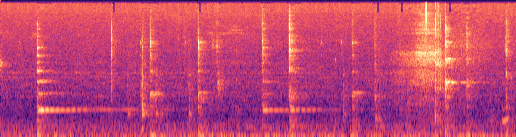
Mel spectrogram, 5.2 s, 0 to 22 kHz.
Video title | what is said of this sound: Yamaha FG445 Spring tune-up | by tapping, you should be able to hear that teep teep sort of sound. So that tells me that it's cut in at least a fairly good spot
